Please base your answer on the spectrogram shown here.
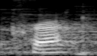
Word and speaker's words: craic: What does the craic mean? What does that? I thought everyone's been saying the craic. The craic. Is it a craic?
